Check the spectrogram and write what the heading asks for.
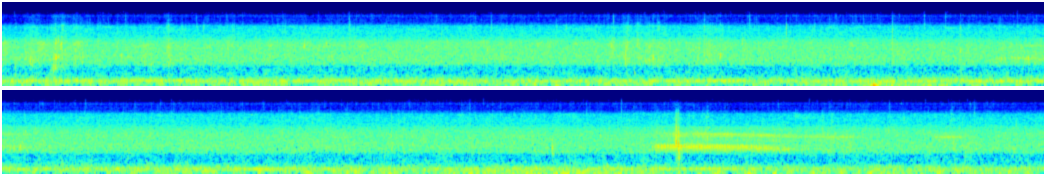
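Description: Faint riverbank ambience: a steady high hiss and a low hum, with frogs calling. The calls are faint and short in the middle, then one louder call lasts about a second and a half near the end, just after a sharp click.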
